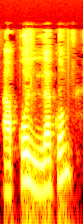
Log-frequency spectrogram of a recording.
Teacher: So you have أَقُلْ لَكُمْ, because they are followed by a lam. You have to merge them together, and then you have to put a shadda on the following lam.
